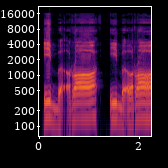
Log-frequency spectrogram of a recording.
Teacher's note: fathah maka dia di baca tabkhim dibaca tebal sehingga pangkal lisan kita naik terangkat ke atas ketika Kita mengucapkannya tebalkan huruf rnya ibr ibro ditebalkan N kemudian Hi dibaca panjang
